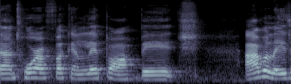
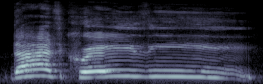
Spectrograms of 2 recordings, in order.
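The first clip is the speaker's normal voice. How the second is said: very slow, higher drawn-out that's crazy; slow amazed; stunned; 5 semitones higher, 4 dB louder, much slower than usual. Real, not acted. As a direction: stretch it in disbelief.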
